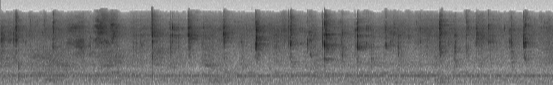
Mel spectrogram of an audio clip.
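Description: Close-up mouth sounds of a person biting and chewing geoduck clam: irregular sharp clicks and smacks, roughly one or two a second, over a steady low hum.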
